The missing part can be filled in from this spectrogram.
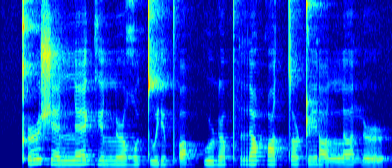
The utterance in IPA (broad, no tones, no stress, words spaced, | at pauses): kʼə˞ʃɛ lːɛkʲəlːə˞ʁʷɪ tʷɪɾʲəpʼɒ pːuɳʌ pʰrəqʷɛtːɔ ʈɪɾɒ lːʌnə˞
